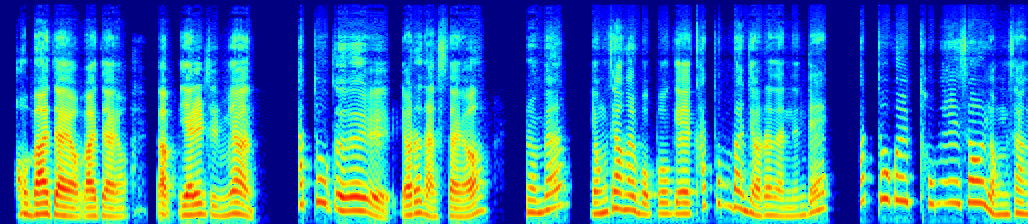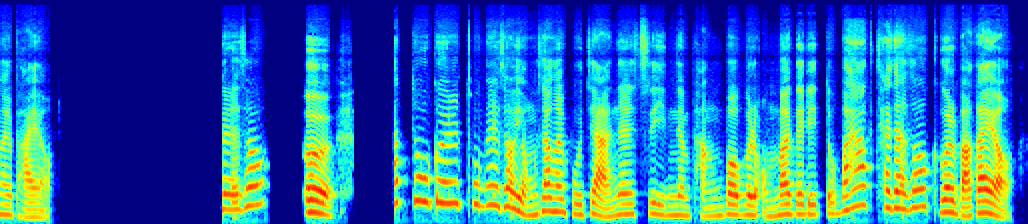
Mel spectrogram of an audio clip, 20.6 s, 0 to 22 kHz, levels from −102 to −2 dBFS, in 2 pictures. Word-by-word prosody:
어 190 -1 0
맞아요, 175 -5 +6
맞아요. 150 -1 +1 0.3
어 - - +3
예를 170 +2 +4
들면 180 +2 -1 0.4
카톡을 275 - +2
열어 170 +5 +2
놨어요. 155 - -1 0.4
그러면 260 +11 -2 0.2
영상을 255 +7 +1
못 180 -4 -3
보게 195 0 -1
카톡만 320 - -5
열어 165 -3 -1
놨는데 160 - -6 0.3
카톡을 420 0 -1
통해서 380 0 -1
영상을 180 0 -3
봐요. 130 -5 -6 1.7
그래서 315 +7 0 0.4
어 210 -5 +6 0.6
카톡을 385 -1 0
통해서 335 -6 0
영상을 230 +6 +1
보지 180 -1 -5
않을 180 +3 0
수 190 +1 -8
있는 165 -2 -5
방법을 165 +3 0
엄마들이 175 +4 -1
또 - - -6
막 320 - 0
찾아서 300 +1 +1
그걸 220 -5 +2
막아요. 195 +7 +4
200 Hz, 250 characters per minute, -23 LUFS, -, 1.7 s, 맞아요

